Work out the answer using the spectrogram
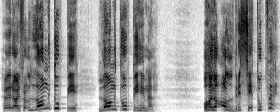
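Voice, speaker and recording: A Norwegian man preaching a sermon, telling a story and speaking directly to his listeners in a lively way. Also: very high-pitched, shouting. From Norway.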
